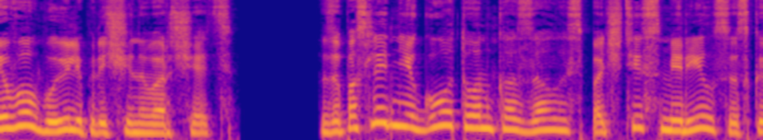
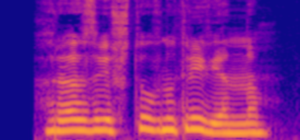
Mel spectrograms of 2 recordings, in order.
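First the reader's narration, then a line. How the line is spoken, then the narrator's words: Gruff mutter. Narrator (Russian): буркнул Долгов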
